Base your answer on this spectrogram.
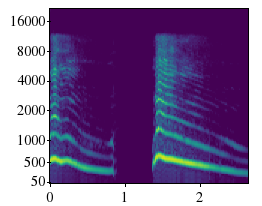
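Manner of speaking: very high, loud, long drawn-out belted woos. Trying the wrestler's woo when asked: Ric Flair woo. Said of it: "Ric Flair's woo".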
